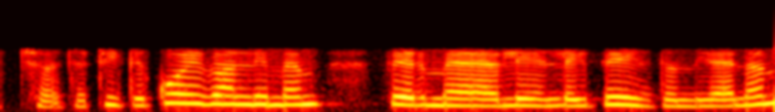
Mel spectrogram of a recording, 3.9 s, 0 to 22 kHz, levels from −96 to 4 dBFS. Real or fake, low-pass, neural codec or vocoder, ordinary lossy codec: fake; 3.6 kHz; vocoder, 44.1 kHz, 80 mel bands, Vocos; none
